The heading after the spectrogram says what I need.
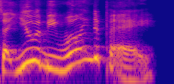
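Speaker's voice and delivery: high-pitched exaggerated spelling-out; mock explaining. Coach teasing agents at an open house, mock explaining. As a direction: lift the pitch and overdo it. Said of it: "I talk to 'em like this".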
